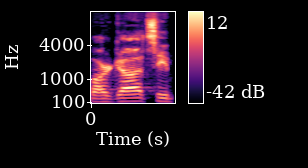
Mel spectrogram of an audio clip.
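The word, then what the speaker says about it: Bargatze: just not easy yeah i've heard it pronounced bargatsi bargatsi so yeah nate as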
